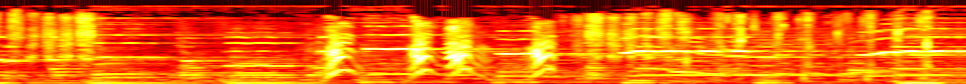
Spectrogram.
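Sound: puppy barking and yipping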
